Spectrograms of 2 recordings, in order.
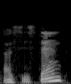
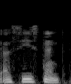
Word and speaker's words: asistent: Zbog toga se oblici sa kratkosilaznim akcentima na posljednjem slogu, dirigent i asistent, akcentuju kao dirigent i asistent sa kratkouzlaznim akcentima na pretposlednjem slogu.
